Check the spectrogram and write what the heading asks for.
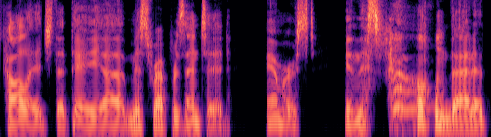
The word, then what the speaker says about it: Amherst: He says Amherst, and you're not supposed to pronounce the H.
